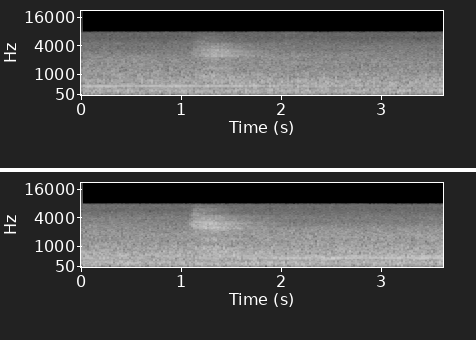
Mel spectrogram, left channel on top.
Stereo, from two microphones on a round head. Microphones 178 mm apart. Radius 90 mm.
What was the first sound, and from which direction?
Whispering, 75° right (ahead or behind).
